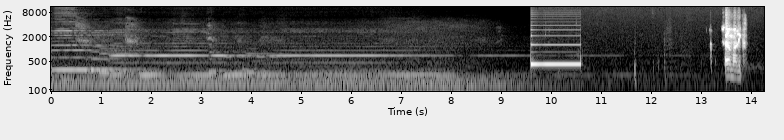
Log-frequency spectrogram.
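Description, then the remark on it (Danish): A low, steady rumbling drone gives way to a single telephone ringing tone lasting about a second as a call is placed to a sheikh in Svendborg, followed by a few faint clicks and a short crackling burst near the end. “ringer op til Scheiken fra Svendborg for at spørge til hans forbindelse til Team Dava.”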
